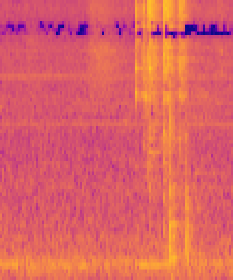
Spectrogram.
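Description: A metal spoon clinking against a stainless steel milk pitcher: a quick cluster of ringing metallic clinks in the second half, over a low steady hum.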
